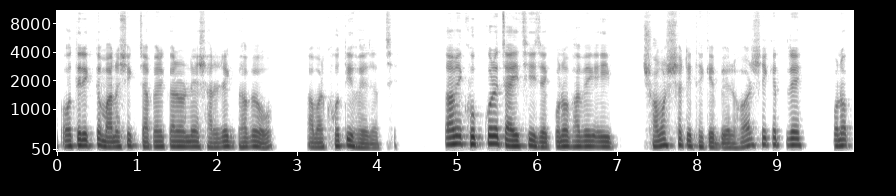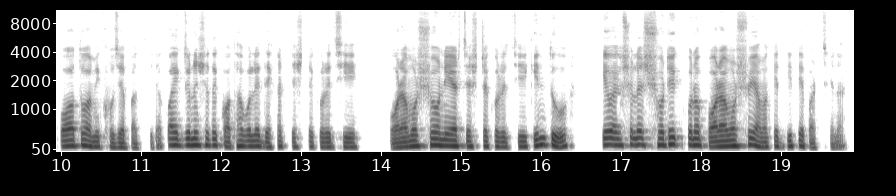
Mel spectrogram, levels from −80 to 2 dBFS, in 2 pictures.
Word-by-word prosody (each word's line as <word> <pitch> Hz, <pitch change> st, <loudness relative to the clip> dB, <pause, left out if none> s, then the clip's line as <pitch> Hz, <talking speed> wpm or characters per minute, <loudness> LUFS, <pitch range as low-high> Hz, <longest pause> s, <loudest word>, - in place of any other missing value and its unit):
অতিরিক্ত 135 Hz, +1 st, +2 dB
মানসিক 115 Hz, +4 st, 0 dB
চাপের 120 Hz, +1 st, 0 dB
কারণে 120 Hz, 0 st, +2 dB
শারীরিকভাবেও 110 Hz, 0 st, -1 dB, 0.6 s
আমার 105 Hz, 0 st, -1 dB
ক্ষতি 135 Hz, +2 st, 0 dB
হয়ে 95 Hz, -2 st, -1 dB
যাচ্ছে। 90 Hz, -1 st, -11 dB, 0.6 s
তো -, -, -34 dB
আমি 180 Hz, +1 st, +6 dB
খুব 170 Hz, -2 st, +5 dB
করে 185 Hz, -1 st, +7 dB
চাইছি 130 Hz, 0 st, +4 dB
যে 110 Hz, -, +2 dB
কোন 115 Hz, -, 0 dB
ভাবে 120 Hz, +1 st, +2 dB, 0.2 s
এই 115 Hz, -, +3 dB, 0.5 s
সমস্যাটি 140 Hz, +2 st, 0 dB
থেকে 110 Hz, -2 st, -2 dB
বের 95 Hz, 0 st, -1 dB
হওয়ার 125 Hz, +8 st, -3 dB
সেক্ষেত্রে 155 Hz, -1 st, -2 dB, 0.5 s
কোন 135 Hz, 0 st, +1 dB, 0.2 s
পথও 130 Hz, +2 st, +2 dB
আমি 115 Hz, -1 st, +1 dB
খুঁজে 100 Hz, -1 st, -1 dB
পাচ্ছি 90 Hz, -1 st, -11 dB
না। -, -, -8 dB
কয়েকজনের 150 Hz, 0 st, +2 dB
সাথে 145 Hz, -1 st, 0 dB
কথা 110 Hz, +3 st, -2 dB
বলে 125 Hz, 0 st, +2 dB
দেখার 115 Hz, +3 st, -4 dB
চেষ্টা 110 Hz, +1 st, -7 dB
করেছি, 110 Hz, 0 st, -3 dB, 0.6 s
পরামর্শও 130 Hz, +8 st, +2 dB
নেয়ার 130 Hz, -2 st, +4 dB
চেষ্টা 120 Hz, 0 st, -2 dB
করেছি। 110 Hz, 0 st, -3 dB, 0.2 s
কিন্তু 145 Hz, 0 st, +3 dB, 0.5 s
কেউ 155 Hz, +1 st, +2 dB
আসলে 150 Hz, +2 st, 0 dB, 0.2 s
সঠিক 155 Hz, +2 st, +2 dB
কোন 150 Hz, -1 st, +4 dB, 0.2 s
পরামর্শই 130 Hz, +5 st, +3 dB
আমাকে 110 Hz, +2 st, -3 dB
দিতে 125 Hz, +1 st, -1 dB
পারছে 95 Hz, 0 st, -10 dB
না। -, -, -9 dB
125 Hz, 150 wpm, -23 LUFS, 110-145 Hz, 0.6 s, করে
